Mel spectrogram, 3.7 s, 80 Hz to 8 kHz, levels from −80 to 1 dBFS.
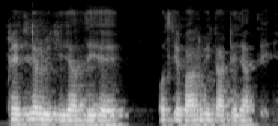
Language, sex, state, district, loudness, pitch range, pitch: Hindi, male, Bihar, Saran, -15 LUFS, 115-120 Hz, 115 Hz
